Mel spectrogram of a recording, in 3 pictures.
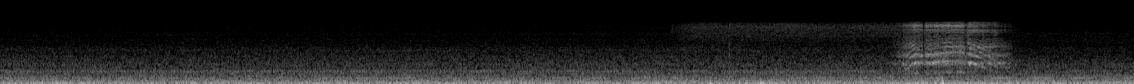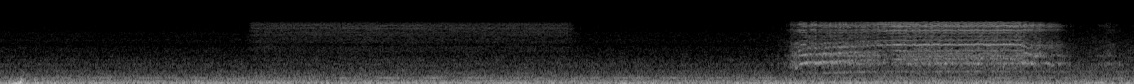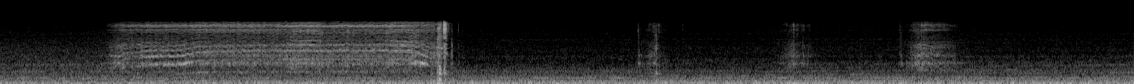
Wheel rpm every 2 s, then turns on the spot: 0, 0, 0, 0, 40, 10, 0, 0, 0, 30, 140, 20, 130, 90, 0, 10, 0.
none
